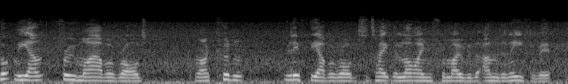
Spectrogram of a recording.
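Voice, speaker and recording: Noticeable background noise sits behind speech whose intonation holds fairly even. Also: man. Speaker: angler vlogger. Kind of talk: casual vlog to camera. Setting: outdoors by a lake. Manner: loud.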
